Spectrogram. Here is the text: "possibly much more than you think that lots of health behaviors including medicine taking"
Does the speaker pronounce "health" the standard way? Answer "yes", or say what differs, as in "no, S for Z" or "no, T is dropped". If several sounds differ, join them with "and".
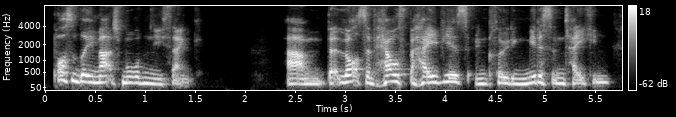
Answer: yes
